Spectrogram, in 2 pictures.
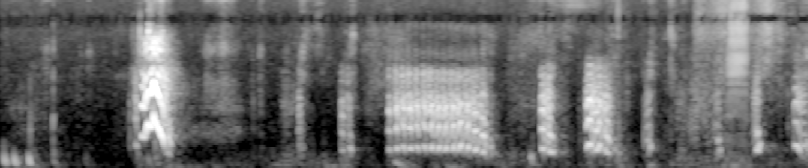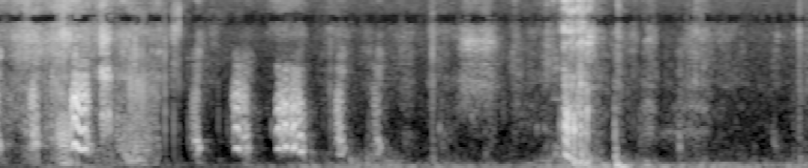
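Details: Fourteen-day-old pug puppies, newly walking, give small low noises under their watchful mother: a sharp brief whine, then a run of nasal grunts and squeaky snorts, and another thin whine near the end.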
